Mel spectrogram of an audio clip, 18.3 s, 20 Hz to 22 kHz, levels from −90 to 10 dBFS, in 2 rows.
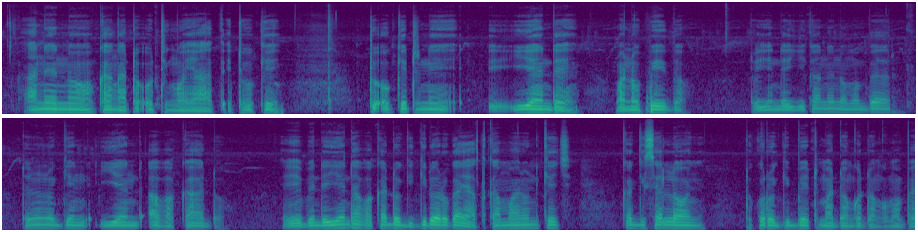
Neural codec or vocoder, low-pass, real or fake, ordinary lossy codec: none; none; real; none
